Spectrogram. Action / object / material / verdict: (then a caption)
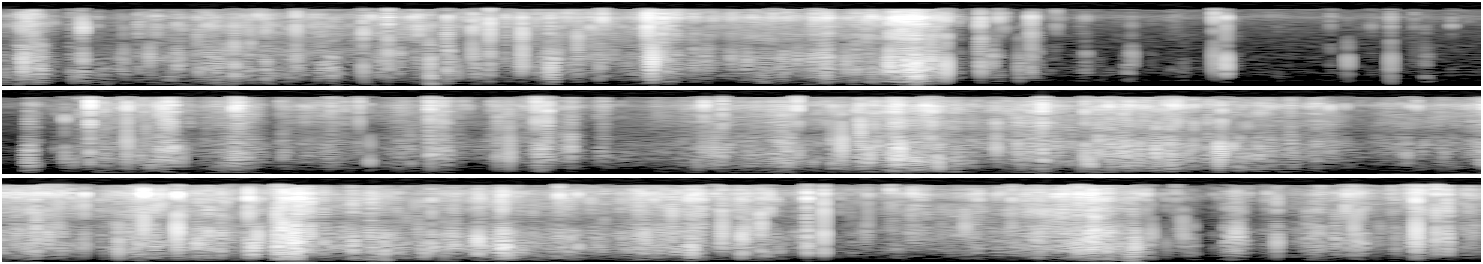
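scrape / thin plastic wrap over a microphone / plastic film / none. Furry puppet hands squeeze and crinkle thin, clear plastic film wrapped over a microphone head. The result is a dense, bright crackling and crunching with a brief quieter pause around the three-to-five-second mark before the crinkling resumes.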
